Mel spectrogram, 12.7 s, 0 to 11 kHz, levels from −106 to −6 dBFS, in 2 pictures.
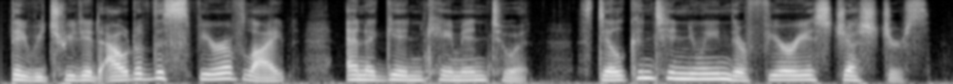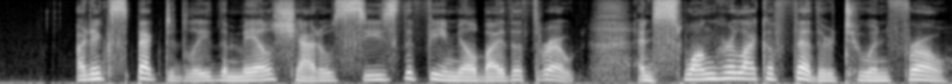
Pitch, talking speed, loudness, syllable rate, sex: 170 Hz, 175 wpm, -20 LUFS, 5.1 syllables/s, female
